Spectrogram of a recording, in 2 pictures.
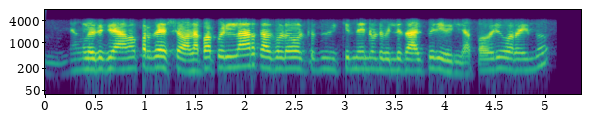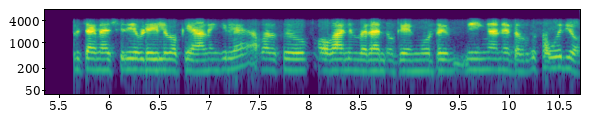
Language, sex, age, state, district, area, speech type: Malayalam, female, 45-60, Kerala, Pathanamthitta, rural, conversation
